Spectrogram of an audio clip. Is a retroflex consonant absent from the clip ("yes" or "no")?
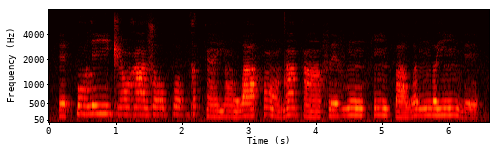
yes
